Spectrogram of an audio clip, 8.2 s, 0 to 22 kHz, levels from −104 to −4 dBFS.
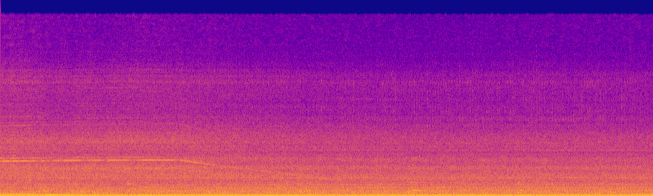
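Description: No technical faults can be heard anywhere in these sounds. There is nothing to mark at any point in the recording.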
